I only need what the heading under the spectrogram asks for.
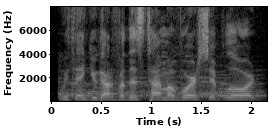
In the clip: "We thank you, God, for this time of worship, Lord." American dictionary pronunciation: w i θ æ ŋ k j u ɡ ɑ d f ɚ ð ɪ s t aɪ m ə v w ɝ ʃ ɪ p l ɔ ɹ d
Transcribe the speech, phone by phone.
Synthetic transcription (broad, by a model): w i θ æ ŋ k j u ɡ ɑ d f ɚ ð ɪ s t aɪ m ə v w ɝ ʃ ɪ p l ɔ ɹ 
